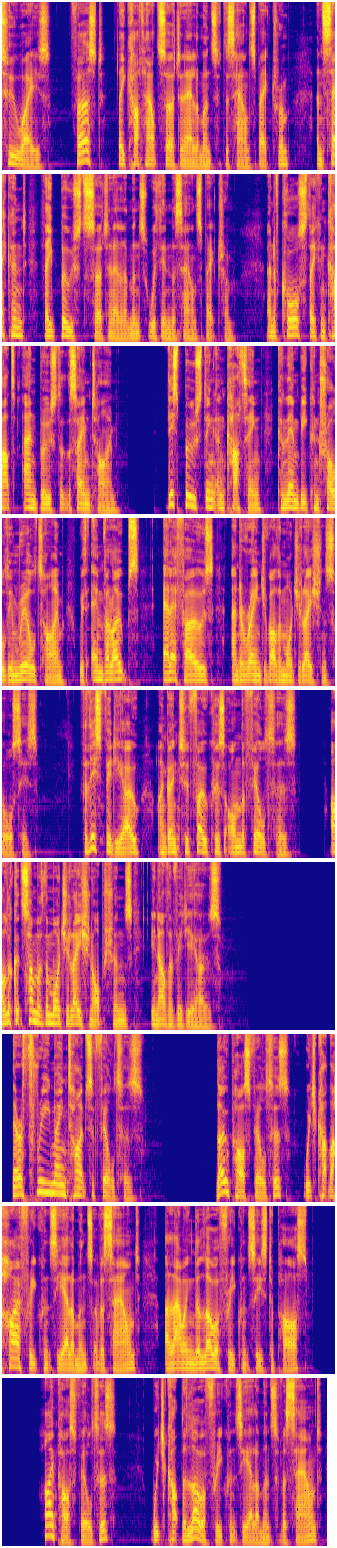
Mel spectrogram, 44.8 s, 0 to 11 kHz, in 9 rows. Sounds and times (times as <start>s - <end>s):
Speech: 0.0s - 11.8s, 12.4s - 20.6s, 21.2s - 28.4s, 30.2s - 32.2s, 33.2s - 39.6s, 40.6s - 44.8s.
